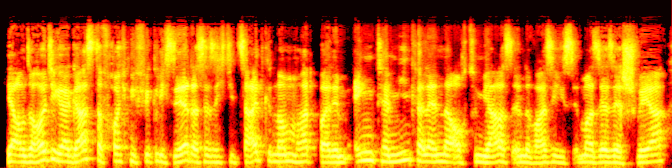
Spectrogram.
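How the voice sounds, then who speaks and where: Husky-voiced male podcast host. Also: fairly high pitch, fairly even intonation, quick pace, fairly bright tone. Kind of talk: scripted podcast introduction and interview questions.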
